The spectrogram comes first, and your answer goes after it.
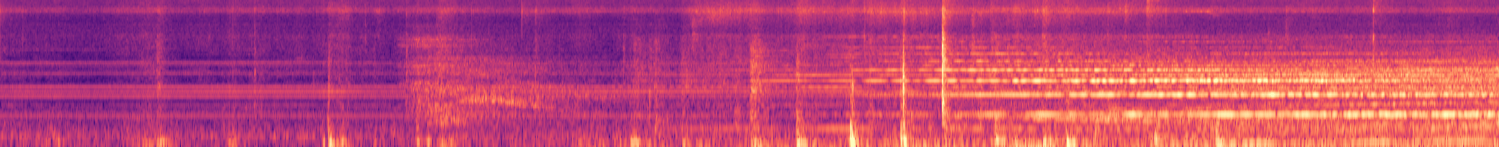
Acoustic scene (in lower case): subway station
